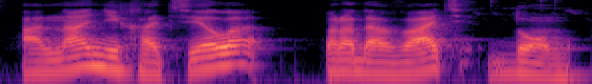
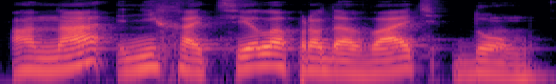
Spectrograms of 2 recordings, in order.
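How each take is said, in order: First: Slow, broken into phrases by pauses; slow teaching repeat. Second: Said in the usual way. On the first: Shown as a demonstration. Teacher repeats a house-selling example for students, slow and separated. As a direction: pause between phrases for learners.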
